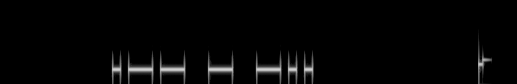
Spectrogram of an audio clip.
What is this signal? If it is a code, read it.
Morse code, heard as a keyed tone, about 15 wpm, 700 Hz. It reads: WTD
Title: Three Challenging Letter-Number Combinations 15wpm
